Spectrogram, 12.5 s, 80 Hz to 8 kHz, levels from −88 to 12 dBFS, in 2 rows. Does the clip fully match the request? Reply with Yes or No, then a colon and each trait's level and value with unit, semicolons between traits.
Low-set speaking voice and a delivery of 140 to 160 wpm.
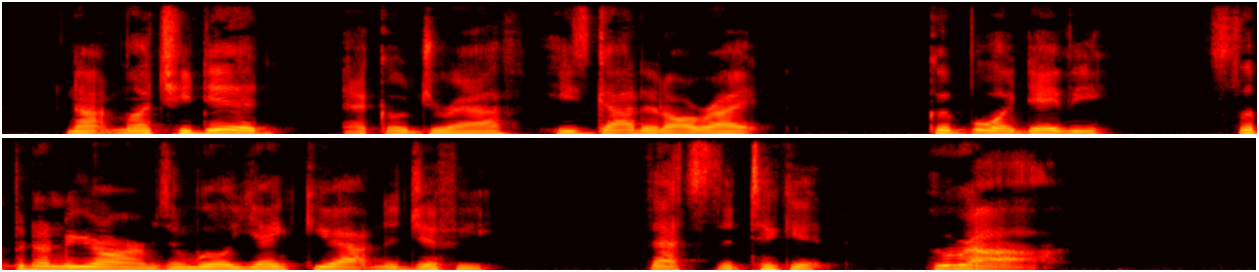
No: medium, 145 Hz; average, 150 wpm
